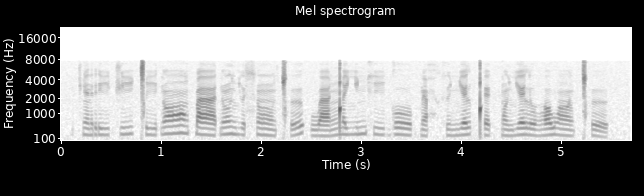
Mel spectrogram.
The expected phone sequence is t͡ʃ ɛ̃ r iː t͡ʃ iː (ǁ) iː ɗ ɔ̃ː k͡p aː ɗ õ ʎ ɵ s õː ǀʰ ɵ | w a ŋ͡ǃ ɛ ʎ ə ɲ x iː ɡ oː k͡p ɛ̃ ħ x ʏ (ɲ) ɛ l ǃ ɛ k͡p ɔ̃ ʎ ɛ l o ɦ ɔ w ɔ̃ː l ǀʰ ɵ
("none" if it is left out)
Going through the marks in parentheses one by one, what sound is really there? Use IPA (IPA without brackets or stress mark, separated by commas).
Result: ǀ, ɲ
